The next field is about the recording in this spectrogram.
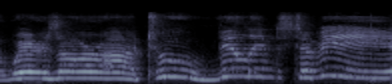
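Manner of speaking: loud, gruff, fatherly voice, barked out. Narrating a game, voicing the player's father as he kicks open the door: gruff Frederick Fingal voice. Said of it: "you hear kind of a gruff voice".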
